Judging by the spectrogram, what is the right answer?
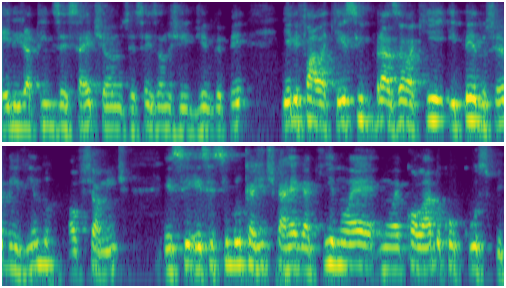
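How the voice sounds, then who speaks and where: Fairly high in pitch, a man speaks at a fairly quick pace. His intonation is fairly even. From Brazil. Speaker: tech lead, data expert. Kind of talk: panel introduction.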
